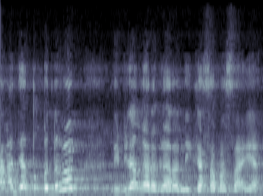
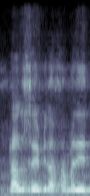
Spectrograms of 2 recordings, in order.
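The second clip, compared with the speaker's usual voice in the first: normal talking voice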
